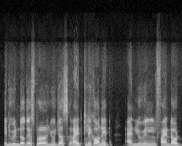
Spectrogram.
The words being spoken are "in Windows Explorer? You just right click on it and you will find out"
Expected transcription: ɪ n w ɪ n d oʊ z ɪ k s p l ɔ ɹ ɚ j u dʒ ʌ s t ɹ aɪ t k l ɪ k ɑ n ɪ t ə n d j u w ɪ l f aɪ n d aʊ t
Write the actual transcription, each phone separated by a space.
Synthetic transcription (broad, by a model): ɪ n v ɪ n d oʊ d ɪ s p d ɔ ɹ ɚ j u dʒ ʌ s t ɹ aɪ t k l ɪ k ɑ n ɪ t ə n d j u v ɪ l f aɪ n d aʊ t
